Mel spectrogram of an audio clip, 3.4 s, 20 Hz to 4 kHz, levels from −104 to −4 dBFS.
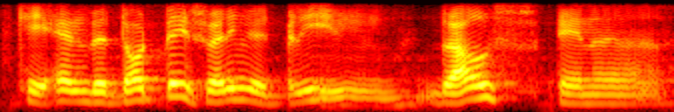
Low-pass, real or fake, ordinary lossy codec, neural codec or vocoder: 3.6 kHz; fake; none; codec, 24 kHz, 0.9 kbps, WavTokenizer, small release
